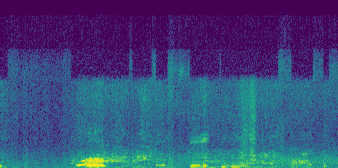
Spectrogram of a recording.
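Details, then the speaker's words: Snoring from Rusty, a sleeping pet: a loud, throaty, gargling snort, then quieter irregular rumbling breaths over faint room noise. "but you can hear rusty snoring i'm sorry"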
